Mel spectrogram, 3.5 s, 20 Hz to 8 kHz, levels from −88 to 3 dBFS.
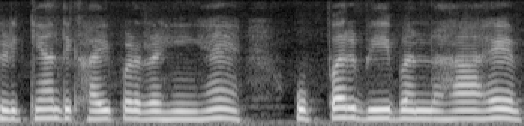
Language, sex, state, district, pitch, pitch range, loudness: Hindi, female, Uttar Pradesh, Lalitpur, 205 Hz, 195-215 Hz, -14 LUFS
